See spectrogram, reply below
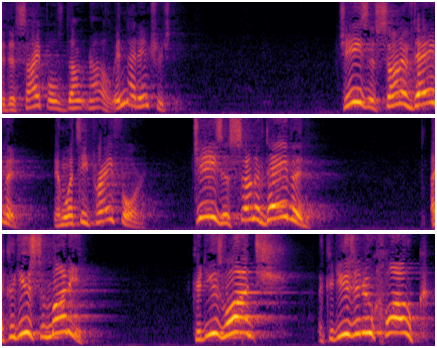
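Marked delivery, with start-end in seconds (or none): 3.4-4.5 acted cry for attention, high and loud; raised, imploring shout; yelling. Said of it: "As soon as he starts yelling that". 6.2-12.9 loud, high mock petition; hammed-up calling out; yelling. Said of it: "As soon as he starts yelling that".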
